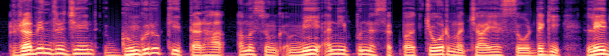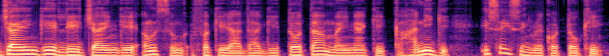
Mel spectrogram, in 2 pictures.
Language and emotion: Manipuri, neutral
